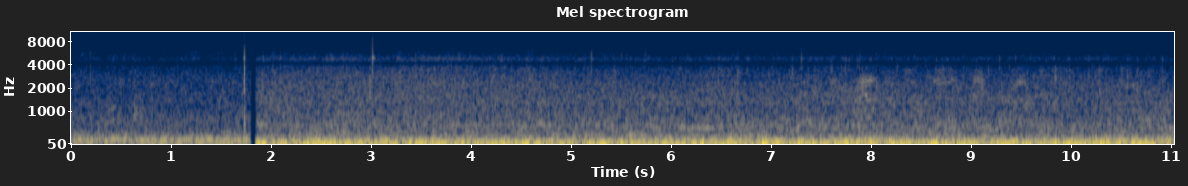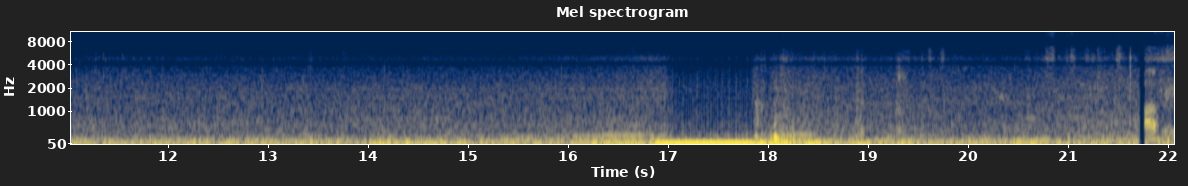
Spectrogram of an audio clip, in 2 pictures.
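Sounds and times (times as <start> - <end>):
outboard motors idling: 0.0 - 16.4.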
